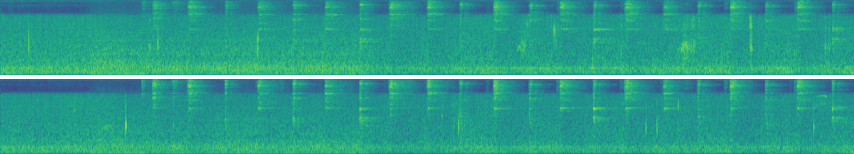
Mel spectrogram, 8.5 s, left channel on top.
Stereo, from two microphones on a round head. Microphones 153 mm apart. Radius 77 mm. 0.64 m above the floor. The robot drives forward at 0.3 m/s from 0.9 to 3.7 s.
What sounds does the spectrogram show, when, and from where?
1.4 s scissors: 45° right (ahead or behind), 1.2 m; by 8.6 s 30° right (ahead or behind), 1.7 m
